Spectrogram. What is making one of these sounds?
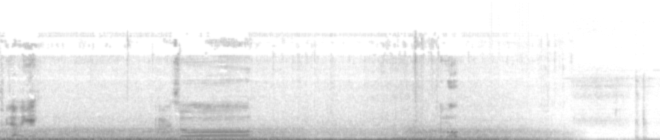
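A car engine hums steadily while driving on a highway.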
